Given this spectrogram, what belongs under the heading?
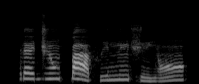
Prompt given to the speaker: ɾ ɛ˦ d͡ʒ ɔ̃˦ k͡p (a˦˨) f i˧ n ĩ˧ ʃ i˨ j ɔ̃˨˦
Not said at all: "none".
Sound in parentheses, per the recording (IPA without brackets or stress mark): a˦˨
